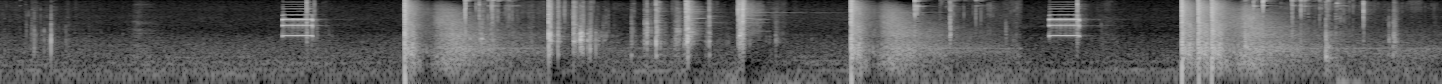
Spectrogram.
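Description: Rifle fitted with a lightweight bolt carrier group firing in several fast strings of loud, sharp shots, with echoes, clinks and pauses between bursts, and no talking.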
